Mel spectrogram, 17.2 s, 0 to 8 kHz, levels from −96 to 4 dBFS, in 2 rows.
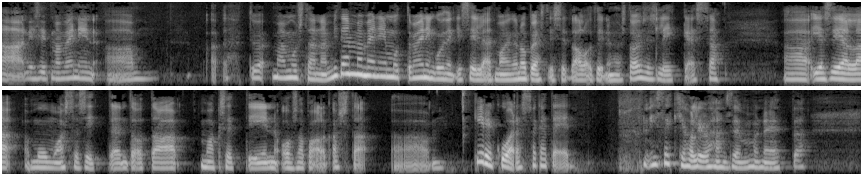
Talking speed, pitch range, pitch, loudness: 160 wpm, 155-195 Hz, 175 Hz, -26 LUFS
